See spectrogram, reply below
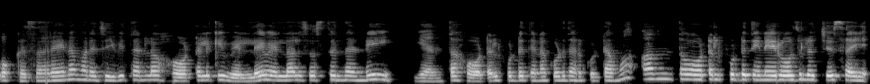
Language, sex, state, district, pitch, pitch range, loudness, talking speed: Telugu, female, Telangana, Nalgonda, 200 Hz, 185-215 Hz, -17 LUFS, 140 wpm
